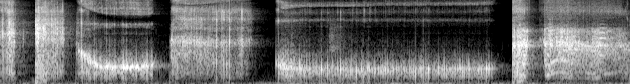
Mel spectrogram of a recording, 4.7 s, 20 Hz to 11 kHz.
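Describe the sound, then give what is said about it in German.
A voice mimics a 56k dial-up modem handshake when logging in: a run of hissy, buzzing bursts, a falling whistle, then a long steady screech of layered tones, broken by short gaps and ending in static-like noise. “Ah, ich vermisse die 56k-Zeiten, als das noch so ging, wenn du dich eingeloggt hast”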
